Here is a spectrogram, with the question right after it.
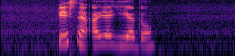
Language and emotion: Russian, neutral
